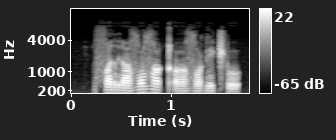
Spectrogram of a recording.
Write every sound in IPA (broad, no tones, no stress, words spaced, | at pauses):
sˤirezˤu zˤɑqʼɑ zˤɵɡet͡ʃʼo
